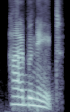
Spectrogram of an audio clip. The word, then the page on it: hibernate: Indian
